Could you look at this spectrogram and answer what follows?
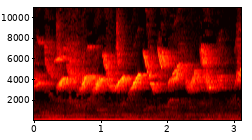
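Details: Double-collared seedeater singing a fast, high twittering run of short chirps and slurred sweeping notes, delivered nearly continuously with a faint low hum underneath.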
